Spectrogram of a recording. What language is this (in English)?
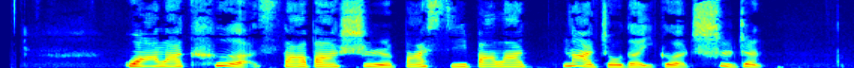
Chinese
